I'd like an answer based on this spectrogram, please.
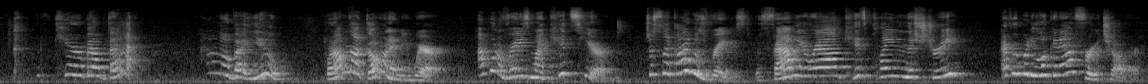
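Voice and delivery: high, heated plea; earnest city guy, fired up; impassioned brother. Acted. Brother defending neighborhood.

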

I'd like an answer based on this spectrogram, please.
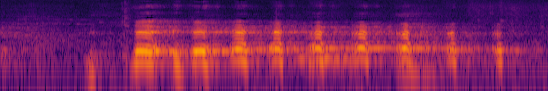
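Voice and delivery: laugh. Acted. Machine laughs between messages.

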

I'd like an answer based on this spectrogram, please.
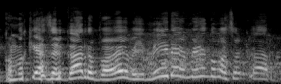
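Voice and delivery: hammed-up mockery, showing him off to the workshop; mocking mechanic. A mechanic mocking the customer to his coworkers, loud and teasing.

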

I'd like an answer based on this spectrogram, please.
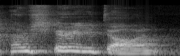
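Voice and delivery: high, slow comic impression; Keith Lemon. Repeating the joke through giggles, comedian impression. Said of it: "I sound like Keith Lemon".

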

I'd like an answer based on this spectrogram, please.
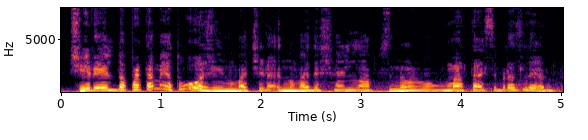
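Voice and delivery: high, heated order with a threat; retold angry threat. Speaker retelling ordering the boss to remove the coworker, high and heated. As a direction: get him out of here or else. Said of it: "falar pro Tantocha".

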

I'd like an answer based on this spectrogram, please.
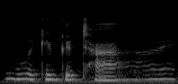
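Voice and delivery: breathy, drawn-out whisper of the stamp phrase; slow whisper. Pretend. Crafter whispering her stamp's words to herself, slowly. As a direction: whisper Wicked good time slowly, almost to yourself.

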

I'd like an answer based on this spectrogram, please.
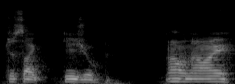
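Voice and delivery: ordinary delivery

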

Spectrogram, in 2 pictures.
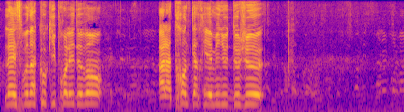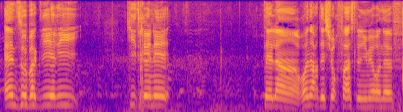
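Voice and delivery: shouting the goal, high and loud; excited sports commentary. Real, not acted. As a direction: roar it out as the goal goes in.

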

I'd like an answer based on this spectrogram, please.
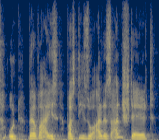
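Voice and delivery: put-on high girl's voice, fretting; girl Lisa, worried. Lisa frets about the false Lisa, high and worried. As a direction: sound high and anxious.

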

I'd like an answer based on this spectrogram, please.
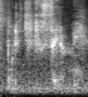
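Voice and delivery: whispered challenge; hushed confrontation. Acted. Confronting someone over what they just said, whispered. Sketch confrontation, threatening question.

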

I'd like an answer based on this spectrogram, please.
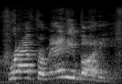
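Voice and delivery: shouted out. Acted. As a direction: yell it. Shouting the slogan.

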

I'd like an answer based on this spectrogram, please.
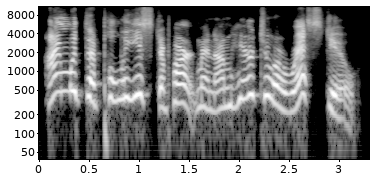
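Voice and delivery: imitated big cop with high voice; high-pitched mock official announcement; high-voiced policeman. Cop arrests a wig-room worker, high mimicked voice. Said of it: "he says".

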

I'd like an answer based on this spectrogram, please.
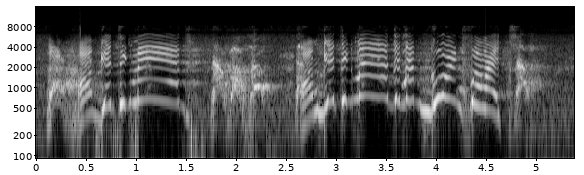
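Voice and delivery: high, playful mock-mad dog's voice; voicing the dog. Owner speaks for her dog going for it, playfully mock-mad.

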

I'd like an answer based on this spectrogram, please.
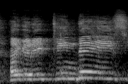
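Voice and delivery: a touch of a smug addict bragging to mom; mock proud. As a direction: brag like a kid wanting praise.

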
